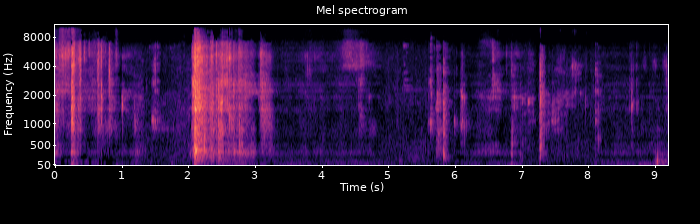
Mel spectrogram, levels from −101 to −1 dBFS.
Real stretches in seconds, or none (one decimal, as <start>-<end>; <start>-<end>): 1.3-2.4; 4.9-6.0; 7.0-8.2

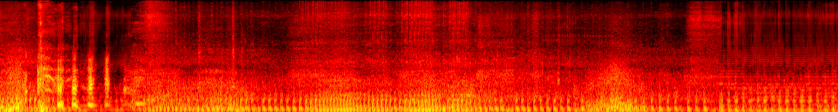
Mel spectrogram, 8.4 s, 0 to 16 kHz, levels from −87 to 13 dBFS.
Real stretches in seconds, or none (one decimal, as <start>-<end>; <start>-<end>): 0.0-0.8; 1.3-7.2

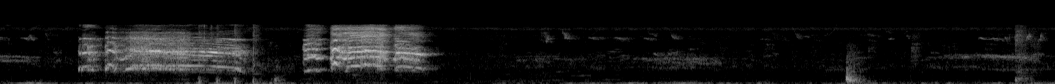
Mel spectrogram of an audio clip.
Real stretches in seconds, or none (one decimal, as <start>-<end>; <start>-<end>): 0.0-0.8; 1.9-3.0; 5.9-10.6

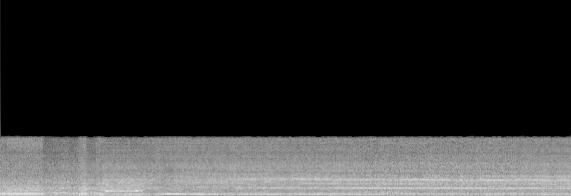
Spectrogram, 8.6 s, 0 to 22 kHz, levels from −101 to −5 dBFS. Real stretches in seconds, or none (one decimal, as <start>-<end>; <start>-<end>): 0.0-1.2; 5.4-7.7

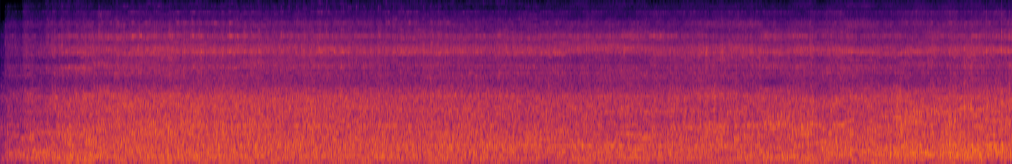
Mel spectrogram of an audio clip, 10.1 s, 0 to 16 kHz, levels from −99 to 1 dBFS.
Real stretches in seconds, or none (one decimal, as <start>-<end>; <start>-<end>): 1.1-5.4

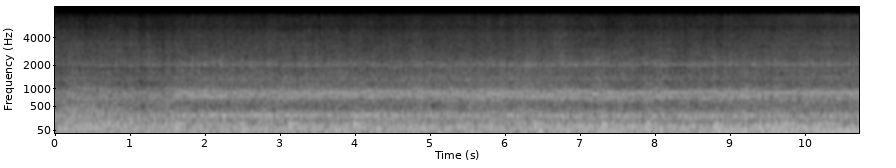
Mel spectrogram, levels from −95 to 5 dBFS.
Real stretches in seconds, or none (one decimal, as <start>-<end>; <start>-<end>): 3.0-3.6

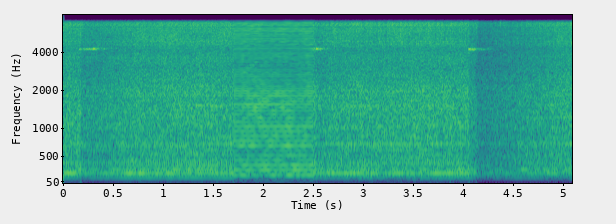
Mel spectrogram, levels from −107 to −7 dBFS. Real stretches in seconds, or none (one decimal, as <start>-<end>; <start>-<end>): 0.0-1.7; 2.5-5.1

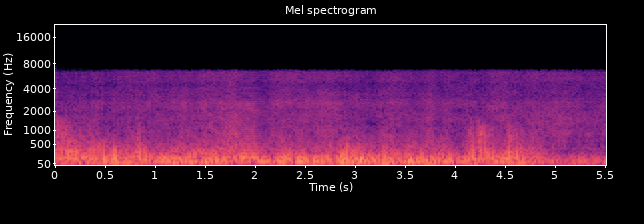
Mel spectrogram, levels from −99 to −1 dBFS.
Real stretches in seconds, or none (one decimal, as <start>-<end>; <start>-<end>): none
